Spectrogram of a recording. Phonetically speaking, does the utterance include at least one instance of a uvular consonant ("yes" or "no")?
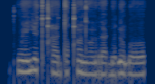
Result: yes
